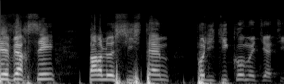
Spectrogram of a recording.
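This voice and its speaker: The man's pitch is extremely high. He talks at a fairly slow pace. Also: dry, close sound with no echo. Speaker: dinner organizer and speaker. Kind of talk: after-dinner speech. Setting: dinner hall with audience. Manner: formal.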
